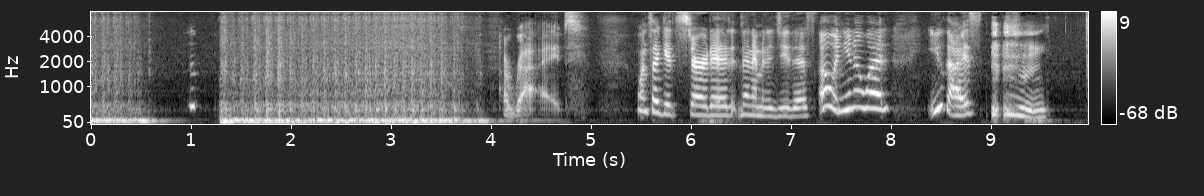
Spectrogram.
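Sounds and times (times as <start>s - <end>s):
serger sewing machine stitching fabric: 0.0s - 4.1s
speech: 4.2s - 9.7s.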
